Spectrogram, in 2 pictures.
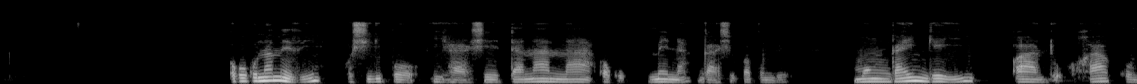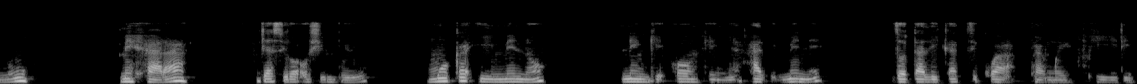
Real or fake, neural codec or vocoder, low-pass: real; none; 7.2 kHz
